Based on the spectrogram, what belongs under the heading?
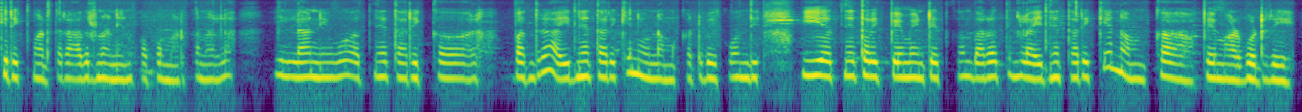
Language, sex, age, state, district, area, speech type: Kannada, female, 45-60, Karnataka, Bangalore Rural, rural, spontaneous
